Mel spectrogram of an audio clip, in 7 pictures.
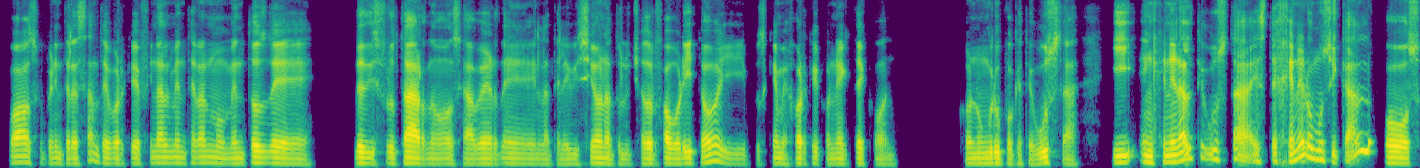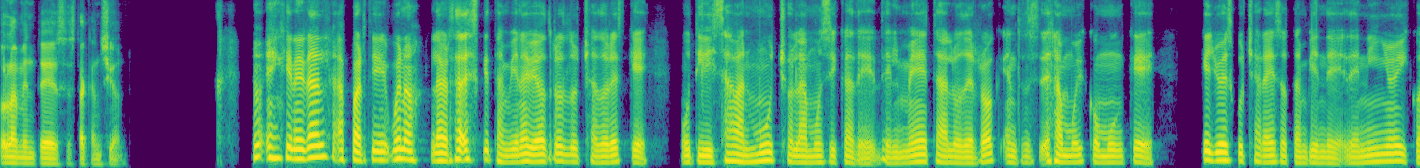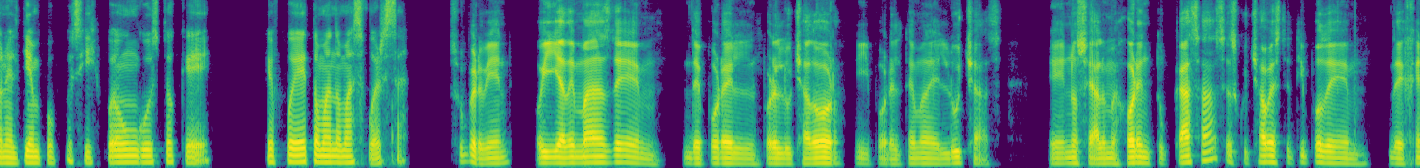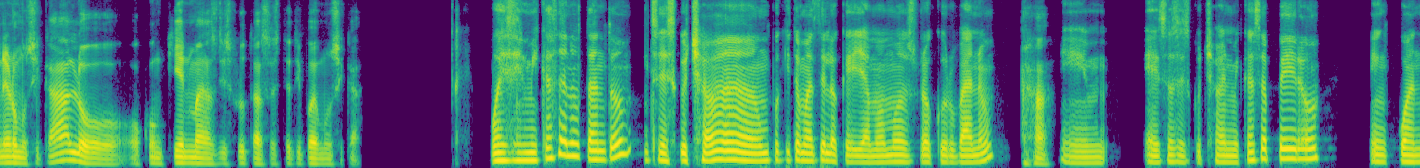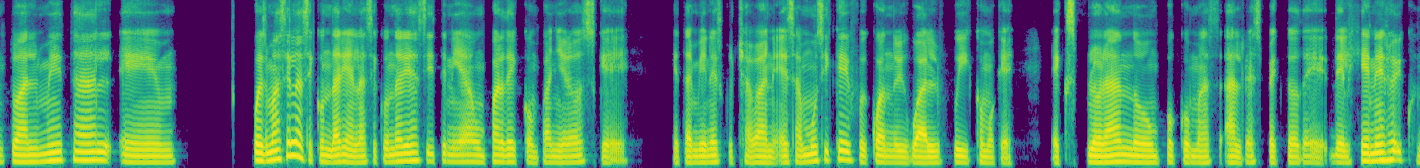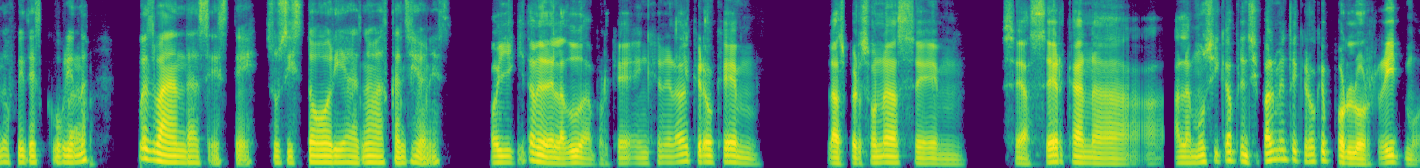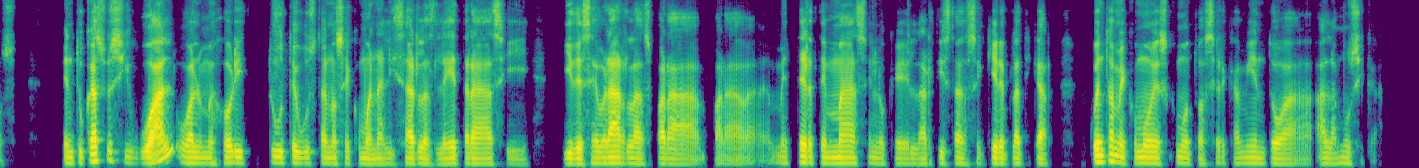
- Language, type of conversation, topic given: Spanish, podcast, ¿Cuál es tu canción favorita y por qué te conmueve tanto?
- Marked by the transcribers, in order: other background noise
